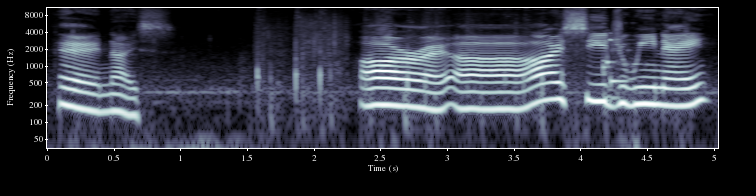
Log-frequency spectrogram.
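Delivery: ordinary talk, nothing marked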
